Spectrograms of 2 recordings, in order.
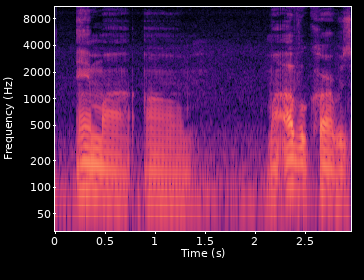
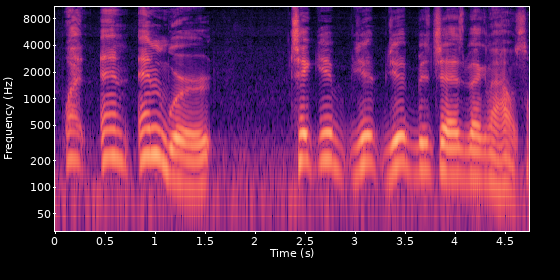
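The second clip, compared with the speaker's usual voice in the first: high, louder insult thrown at him; the neighbor shouting the slur at him, in a louder, higher retold yell; mock yell; 9 semitones higher, 4 dB louder, slower than usual. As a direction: bark it out like a furious neighbor.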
